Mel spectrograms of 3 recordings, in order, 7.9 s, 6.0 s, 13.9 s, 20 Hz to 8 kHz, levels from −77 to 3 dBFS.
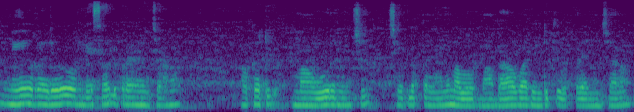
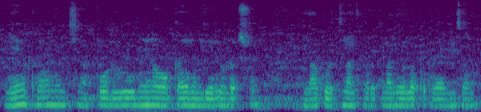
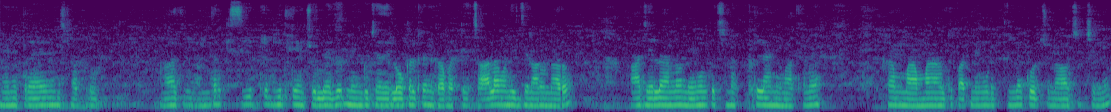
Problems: constant background noise, background conversations at intervals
